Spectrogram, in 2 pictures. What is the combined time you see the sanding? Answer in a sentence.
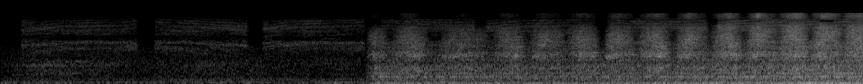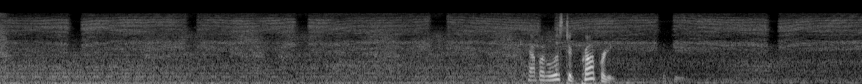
The sanding can be heard for 11 seconds in total.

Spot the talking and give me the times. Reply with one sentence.
You can hear the talking from 13.8 to 15.5 s.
